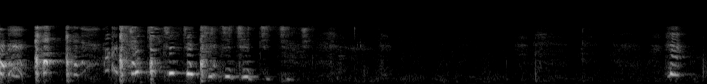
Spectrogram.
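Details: Voluntary cough: a child fakes a cough to draw mother's attention, giving a quick run of forced, deliberate coughs, then a pause before one last cough.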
